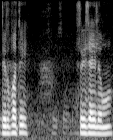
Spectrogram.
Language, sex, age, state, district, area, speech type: Telugu, male, 45-60, Andhra Pradesh, Bapatla, urban, spontaneous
